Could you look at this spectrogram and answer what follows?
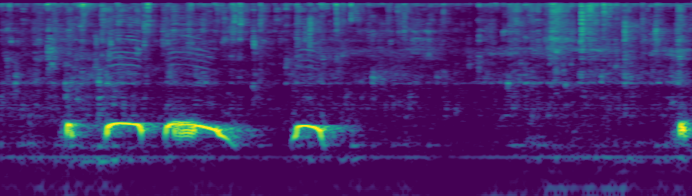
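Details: Hạp Bổi voice of a spotted dove: one phrase of a short hoot, an arched coo, a long falling coo and a separate closing coo, then quiet hum before a new note.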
